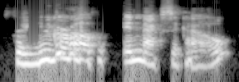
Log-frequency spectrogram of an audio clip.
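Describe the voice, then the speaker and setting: A woman's voice: a little high, lively intonation, unhurried, a little mellow, breathy edge, rough recording. A woman in her fifties hosting a casual livestream chat, bubbly and effusive, with lots of fillers. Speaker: host.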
